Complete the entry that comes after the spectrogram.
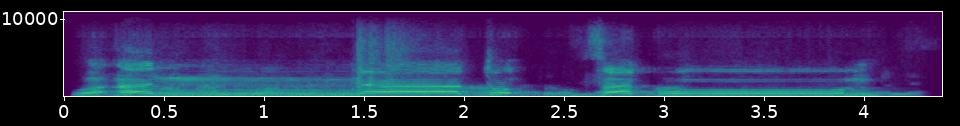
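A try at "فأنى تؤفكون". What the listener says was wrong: आपने वाव पढ़ा ना फा की जगह पे।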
